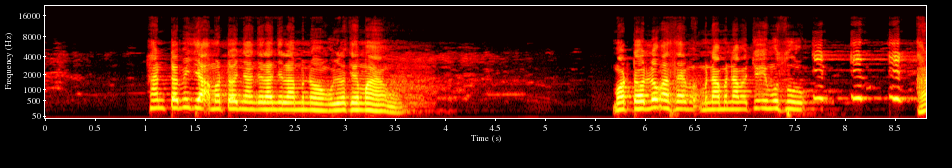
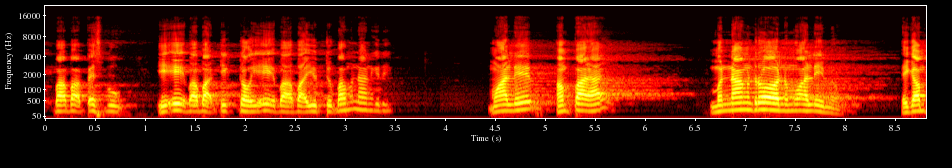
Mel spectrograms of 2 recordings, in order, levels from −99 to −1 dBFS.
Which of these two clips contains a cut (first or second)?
first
